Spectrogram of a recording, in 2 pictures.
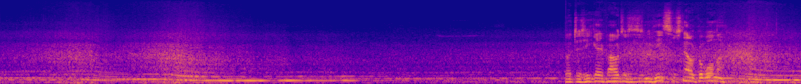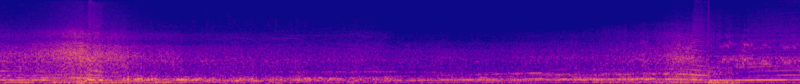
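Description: Other racing cars whoosh past close by.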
